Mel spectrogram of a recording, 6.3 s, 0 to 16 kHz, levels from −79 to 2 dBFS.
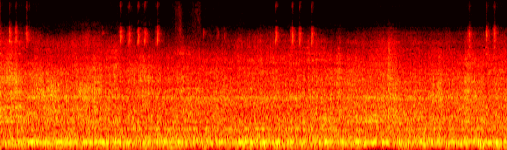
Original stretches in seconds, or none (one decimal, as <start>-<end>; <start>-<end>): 0.5-4.3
